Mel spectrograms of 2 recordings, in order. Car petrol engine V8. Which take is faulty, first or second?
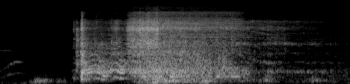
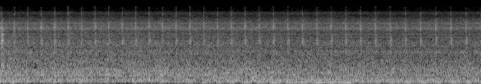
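second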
